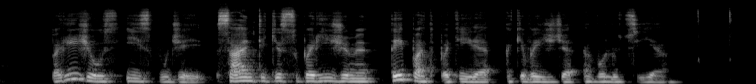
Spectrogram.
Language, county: Lithuanian, Utena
